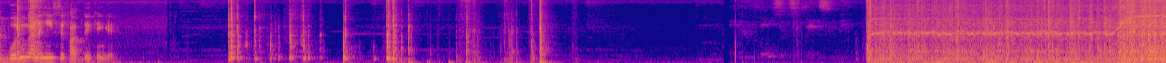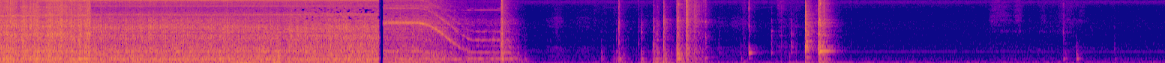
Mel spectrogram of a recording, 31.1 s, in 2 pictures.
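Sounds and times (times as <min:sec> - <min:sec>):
food processor motor grinding: 0:11.6 - 0:22.6.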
